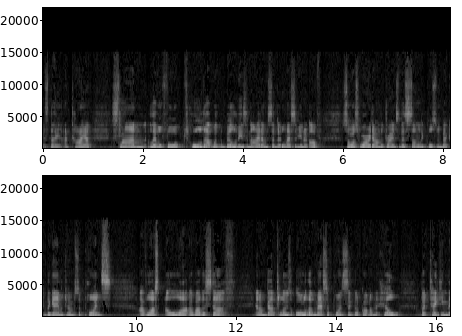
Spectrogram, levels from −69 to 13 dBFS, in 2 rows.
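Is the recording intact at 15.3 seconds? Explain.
No. At 15.3 s, as throughout the clip, the sound is coarse and grainy in a way that likely comes from low bit depth without dither: about 7 bits, truncated rather than rounded. The error tracks the signal, roughly 25 dB down, so quiet passages turn gritty.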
